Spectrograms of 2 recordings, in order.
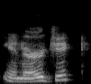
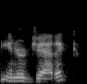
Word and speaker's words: energic: that's pronounced energic, not energetic.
